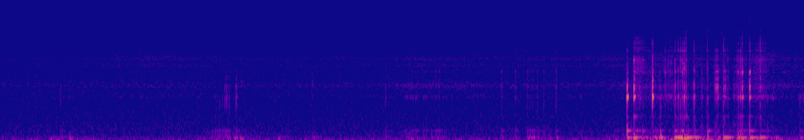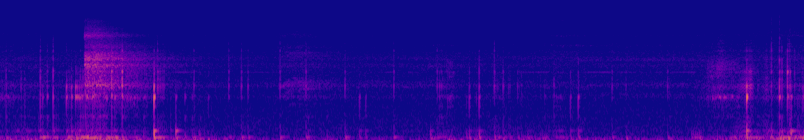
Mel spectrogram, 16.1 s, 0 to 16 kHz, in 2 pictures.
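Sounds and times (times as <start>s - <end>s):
clicks and knocks: 6.2s - 13.9s.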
